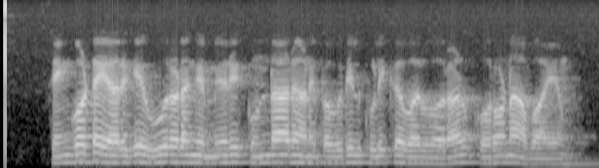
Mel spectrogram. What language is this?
Tamil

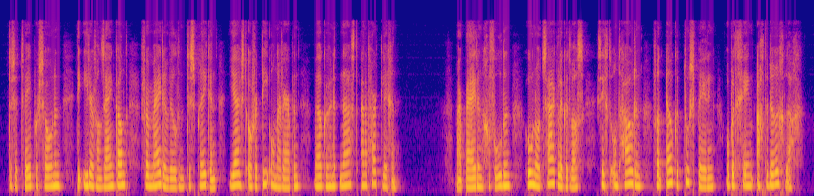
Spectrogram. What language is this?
Dutch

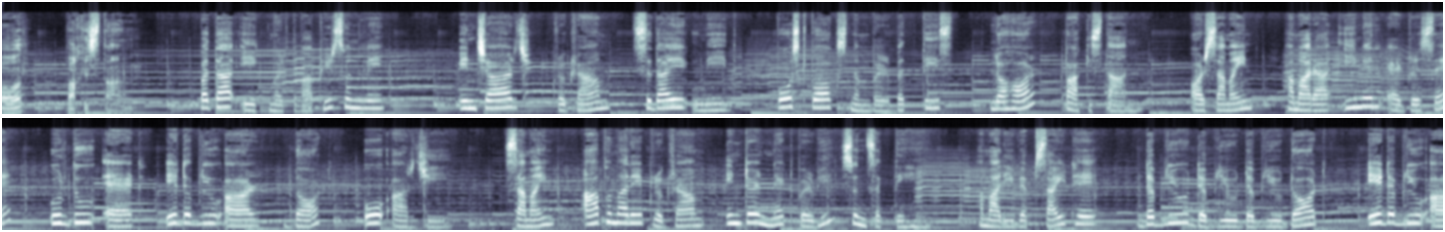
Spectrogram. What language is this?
Urdu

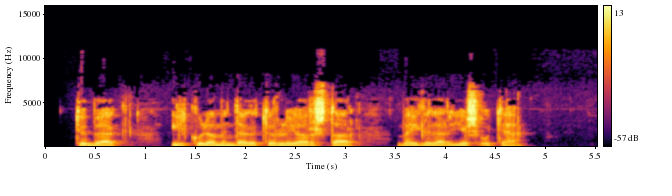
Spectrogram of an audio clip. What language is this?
Bashkir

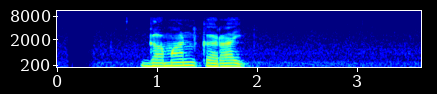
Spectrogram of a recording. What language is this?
Sinhala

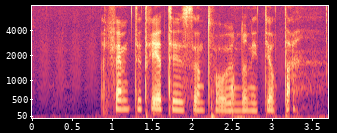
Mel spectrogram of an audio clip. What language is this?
Swedish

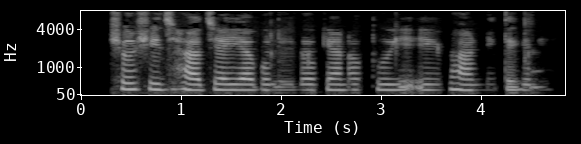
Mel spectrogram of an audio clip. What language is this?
Bangla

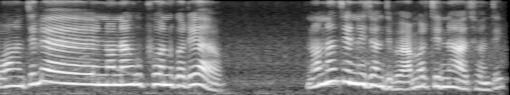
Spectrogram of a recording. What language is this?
Odia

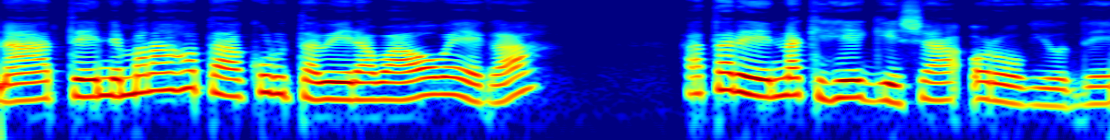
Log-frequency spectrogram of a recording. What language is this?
Kikuyu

